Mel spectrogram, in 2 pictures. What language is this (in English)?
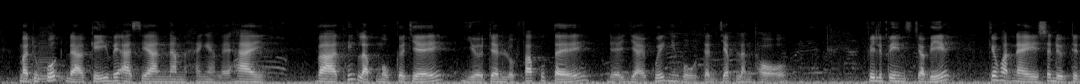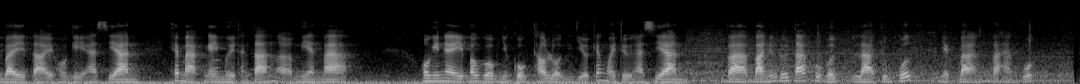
Vietnamese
